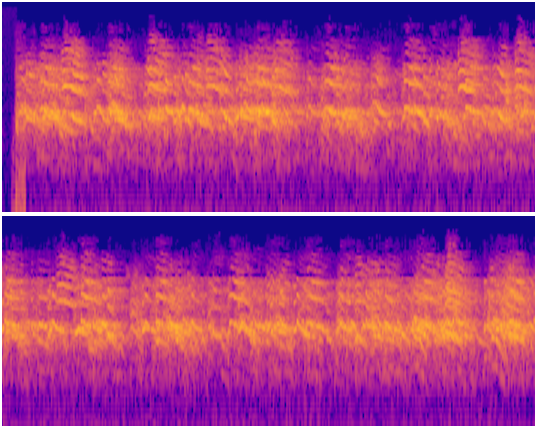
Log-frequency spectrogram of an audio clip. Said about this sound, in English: Now here's your first chance to hear our squawking seagulls I mentioned during the introduction.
